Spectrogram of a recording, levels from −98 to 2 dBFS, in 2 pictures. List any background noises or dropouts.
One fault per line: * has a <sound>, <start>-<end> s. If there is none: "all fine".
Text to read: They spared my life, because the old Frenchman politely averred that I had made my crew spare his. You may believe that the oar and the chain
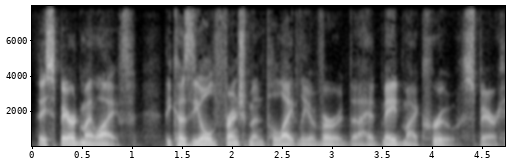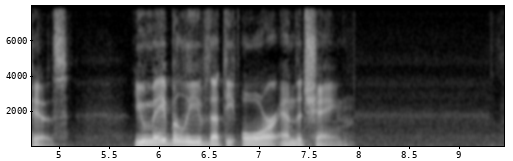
all fine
